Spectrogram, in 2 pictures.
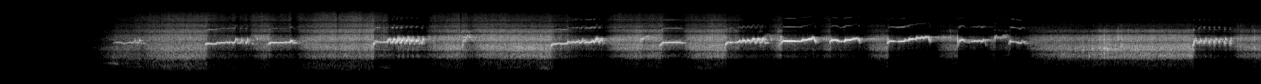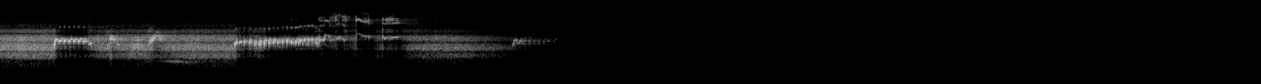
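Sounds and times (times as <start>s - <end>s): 
young Common Crane calling: 1.1s - 18.0s.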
